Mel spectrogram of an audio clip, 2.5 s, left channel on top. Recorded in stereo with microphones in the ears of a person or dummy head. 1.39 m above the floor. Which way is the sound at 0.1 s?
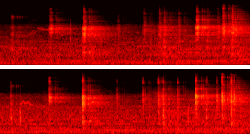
65° right (ahead or behind).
